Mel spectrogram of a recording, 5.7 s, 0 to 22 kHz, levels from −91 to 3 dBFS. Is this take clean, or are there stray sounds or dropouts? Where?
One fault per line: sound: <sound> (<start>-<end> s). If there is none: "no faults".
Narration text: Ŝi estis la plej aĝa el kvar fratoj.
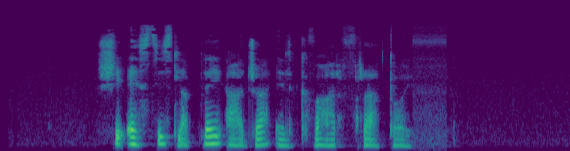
no faults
